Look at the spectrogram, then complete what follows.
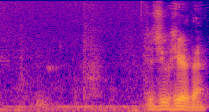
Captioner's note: object thuds softly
